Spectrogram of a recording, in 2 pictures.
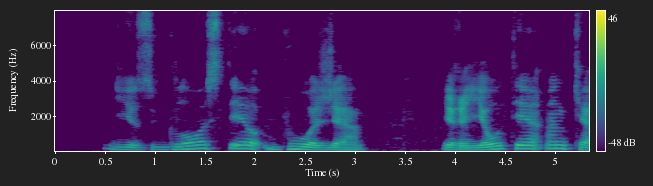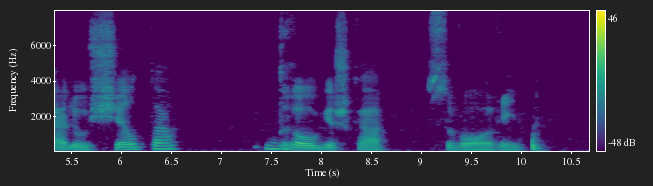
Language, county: Lithuanian, Alytus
